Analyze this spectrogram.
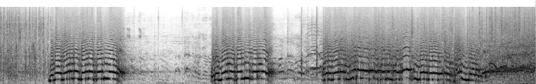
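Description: A young man speaks forcefully into a microphone through loudspeakers, his voice echoing outdoors.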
